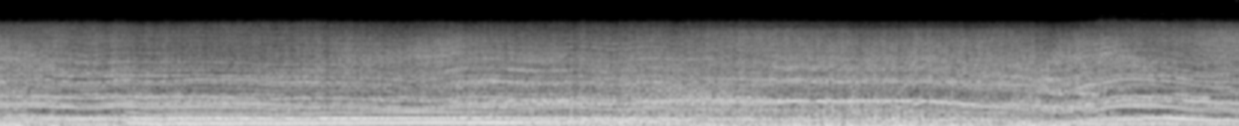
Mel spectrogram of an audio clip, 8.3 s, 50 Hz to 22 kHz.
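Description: Nissan Z drift car's V6 engine held at high revs through a long slide, its pitch steady for several seconds and then rising and falling near the end as the throttle is worked.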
